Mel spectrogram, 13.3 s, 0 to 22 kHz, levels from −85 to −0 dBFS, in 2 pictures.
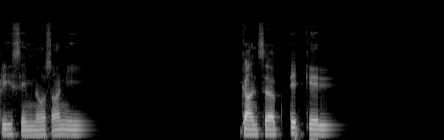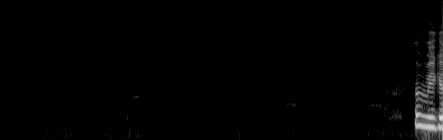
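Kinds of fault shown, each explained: Long network dropout: Right after "seminars on", at 1.11 s, the sound breaks off. A short buzzing continuation of the last sound fades out. Then about 2.2 s of near silence follows, until 3.63 s. Roughly 2.5 s of audio never plays, and the sound resumes past that point. The same happens again from 4.81 to 7.34 s, with about 2.5 s lost. The likely cause is a long stretch where no packets arrived.
Repeated packet loss (robotic sound): Between 4.39 and 4.79 s, the sound turns choppy. Four short holes open in quick succession. The longest lasts about 36 ms. Each hole is patched by stretching the sound just before it, so about a quarter of that span is filler rather than real audio. Packets kept going missing or arriving late, and the patches stack into a brief choppy stutter just before the second dropout.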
